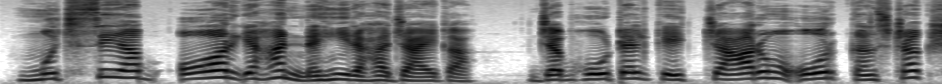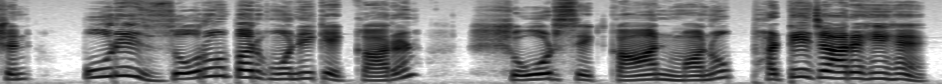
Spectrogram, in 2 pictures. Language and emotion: Hindi, angry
